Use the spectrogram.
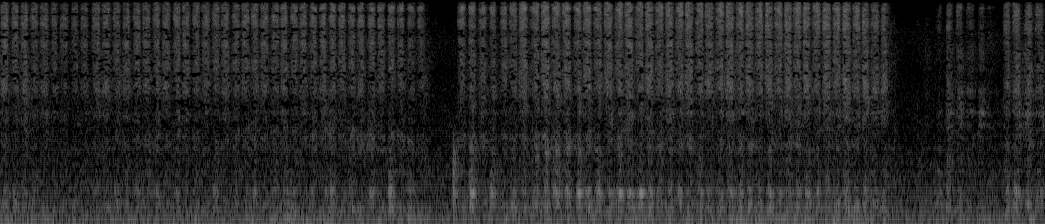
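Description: A green colored pencil rubs over the grass area of a paper coloring book page lying flat, making steady shading strokes. The soft, bright scratching repeats at a quick rhythm. It pauses briefly twice before resuming.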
